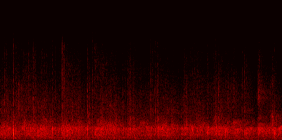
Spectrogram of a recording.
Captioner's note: applause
